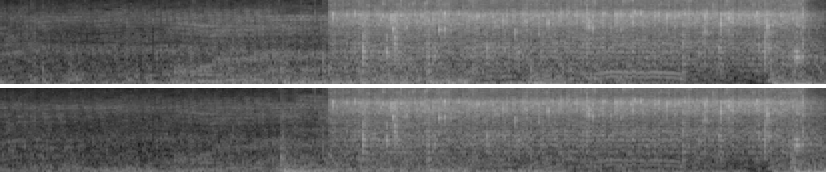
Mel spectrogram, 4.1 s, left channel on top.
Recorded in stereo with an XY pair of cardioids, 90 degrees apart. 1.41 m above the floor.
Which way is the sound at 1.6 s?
15° left.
